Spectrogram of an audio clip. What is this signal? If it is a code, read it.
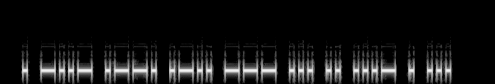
Morse code, heard as a keyed tone, about 27 wpm, 650 Hz. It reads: EXPLOSIVES
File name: Book One / 17-Chapter 17 - 26 WPM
